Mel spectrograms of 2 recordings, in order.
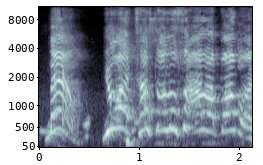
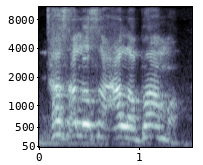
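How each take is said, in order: First: High, loud imitated shout of "Tuscaloosa, Alabama"; mock shout. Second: A mock shout of "Tuscaloosa, Alabama", louder; retold loud answer. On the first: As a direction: belt it out like the waiter yelling. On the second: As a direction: call out the place name loudly, imitating the waiter. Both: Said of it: "He said".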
